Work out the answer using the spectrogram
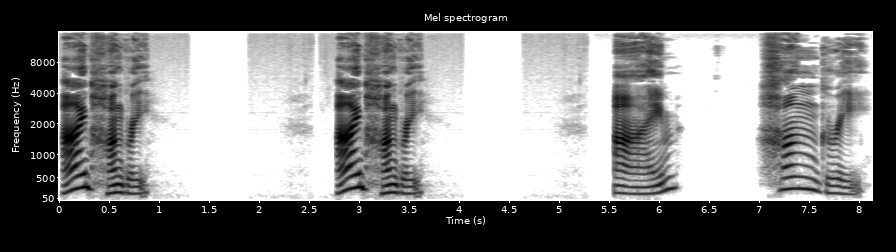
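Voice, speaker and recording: Woman English teacher, very slow drilling, word by word, lively rising and falling pitch, dry close sound. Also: dry recording. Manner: says each phrase whole, then word by word. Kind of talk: slow repeated phrase drilling.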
